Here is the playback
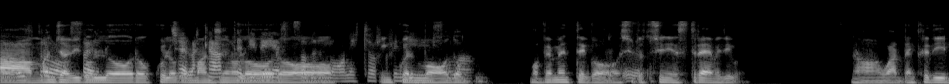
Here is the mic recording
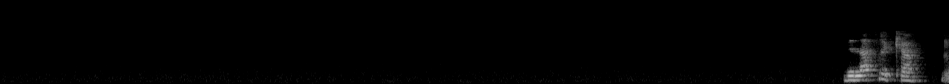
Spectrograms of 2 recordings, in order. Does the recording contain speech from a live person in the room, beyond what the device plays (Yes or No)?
Yes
